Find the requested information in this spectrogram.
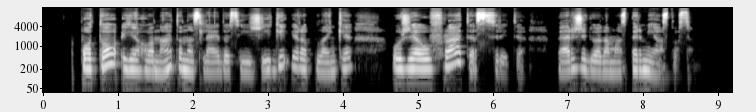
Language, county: Lithuanian, Panevėžys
